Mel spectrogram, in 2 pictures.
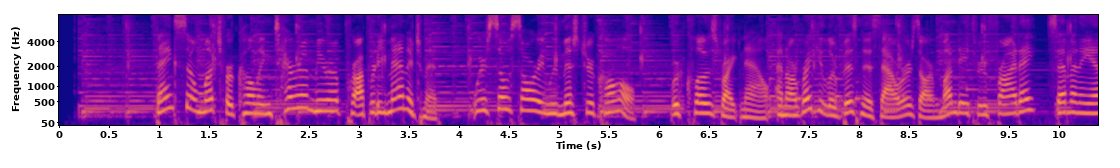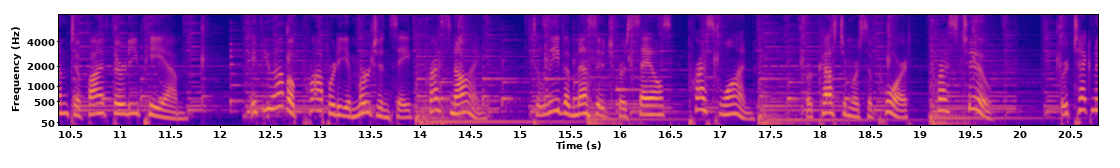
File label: IVR; Terra Mirra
